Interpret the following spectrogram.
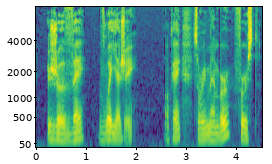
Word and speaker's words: je vais: Okay, first person here, je vais. Remember, final S not pronounced.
